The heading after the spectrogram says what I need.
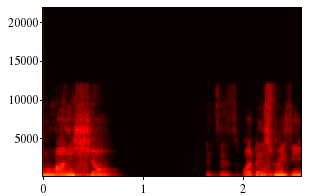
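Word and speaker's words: mangeons: Okay, because of pronunciation sake, you don't say no mangon. So you have to bring E to bring that what, flow, no mangion.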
